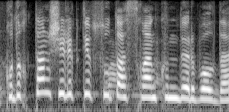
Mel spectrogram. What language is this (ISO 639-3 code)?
kaz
